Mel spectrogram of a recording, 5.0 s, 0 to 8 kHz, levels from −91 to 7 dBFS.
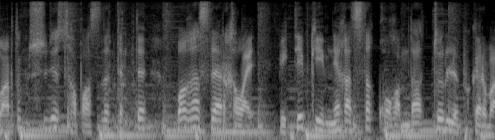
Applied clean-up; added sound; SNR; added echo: none; Thump, thud; 20 dB; none.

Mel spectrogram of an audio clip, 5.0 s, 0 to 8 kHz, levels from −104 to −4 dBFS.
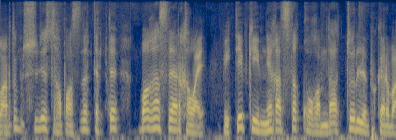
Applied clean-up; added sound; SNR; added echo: neural mask model Resemble Enhance denoiser.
